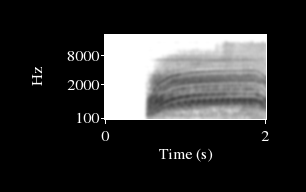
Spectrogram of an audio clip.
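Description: A synthesized transition sound effect: after a moment of silence, a buzzy tone rich in overtones swoops up in pitch and then holds steady for about a second and a half.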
